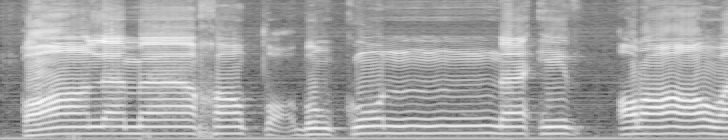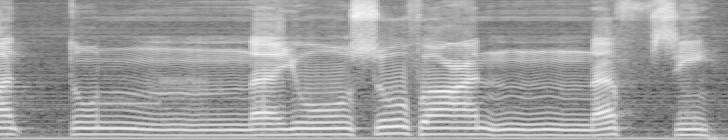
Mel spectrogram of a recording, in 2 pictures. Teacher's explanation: Jadi makhraj dalnya masuk ke ta ada tasdid ya jangan dibaca idrad tunna ya.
